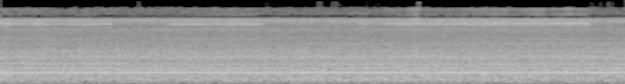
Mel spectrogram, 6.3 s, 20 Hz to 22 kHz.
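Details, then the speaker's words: Riccar 8850 vacuum motor after front and rear bearing repack and commutator cleaning, previously sudden bad-bearing noise: smooth steady high hum spinning up with no scraping or rattle; normal motor run. "very very delicate touch with this don't jam it in there and yep it's sounding a lot better"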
